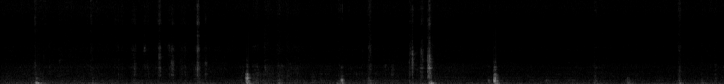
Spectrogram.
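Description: Faint, scattered clicks and taps, about five sharper ones among fainter ones, as a metal pommel cap and black spacers are slid off an old bowie knife's threaded tang and set down on a wooden bench.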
